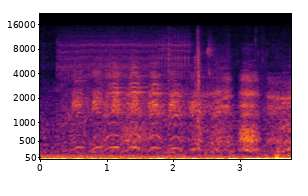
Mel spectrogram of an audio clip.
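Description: Ducks quack in a rhythmic run of calls close by near a dried, muddy creek bed, with some honking mixed in and a few louder bursts toward the end.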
